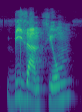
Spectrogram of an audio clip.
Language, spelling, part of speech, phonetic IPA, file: Polish, Bizancjum, proper noun, [bʲiˈzãnt͡sʲjũm], LL-Q809 (pol)-Bizancjum.wav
